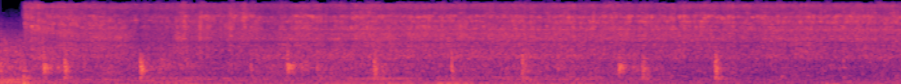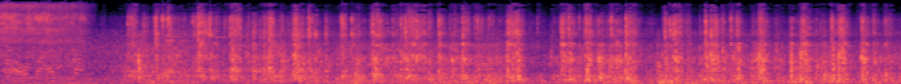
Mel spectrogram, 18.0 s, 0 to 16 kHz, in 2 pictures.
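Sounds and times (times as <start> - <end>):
loud steady hiss: 0.0 - 10.0.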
